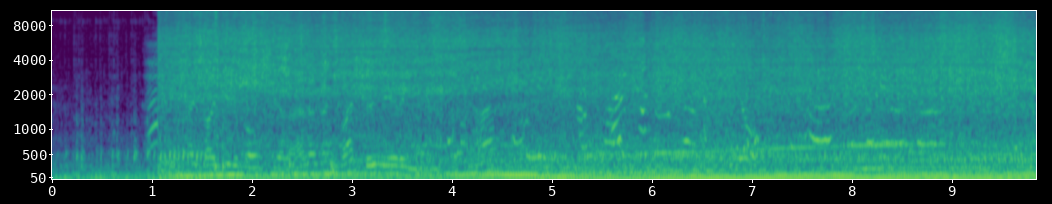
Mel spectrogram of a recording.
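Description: Wind blows outdoors with a steady rush.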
